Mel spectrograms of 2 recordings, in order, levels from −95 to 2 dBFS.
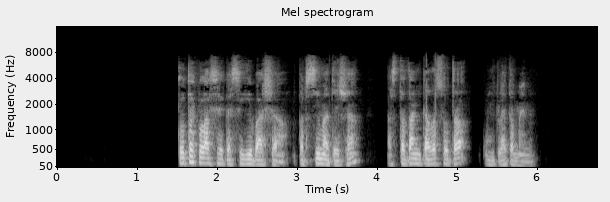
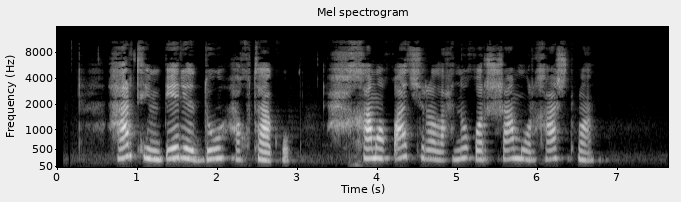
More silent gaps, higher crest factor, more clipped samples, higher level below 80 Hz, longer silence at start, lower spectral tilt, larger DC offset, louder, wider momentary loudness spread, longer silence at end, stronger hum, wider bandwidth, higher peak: first, 4.05-4.09 s, 5.20-5.26 s vs none; about the same, 20 dB vs 22 dB; neither; first, -50 dBFS vs -76 dBFS; first, 1.5 s vs 0.65 s; first, -6.5 dB/octave vs -3.5 dB/octave; neither; first, -19 LUFS vs -23 LUFS; about the same, 13 LU vs 12 LU; second, 0.8 s vs 0.95 s; neither; second, 7.6 kHz vs 11 kHz; about the same, 0 dBFS vs -2 dBFS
